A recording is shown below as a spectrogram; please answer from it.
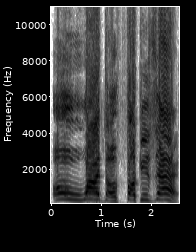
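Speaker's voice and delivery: high, loud, drawn-out shocked yell; slow, stretched scream of shock; startled shout. Real, not acted. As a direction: shout in real alarm at what's on screen. Sudden startle in the game.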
